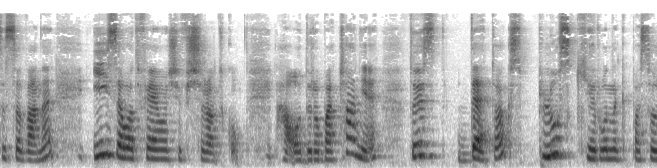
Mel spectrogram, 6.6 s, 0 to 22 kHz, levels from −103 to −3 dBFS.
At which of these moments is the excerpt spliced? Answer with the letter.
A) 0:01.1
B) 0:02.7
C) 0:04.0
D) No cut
B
